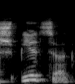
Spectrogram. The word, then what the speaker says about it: Spielzeug: So you pronounce like a SCH and then a P in addition. For example, you have das Spielzeug, the toy.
